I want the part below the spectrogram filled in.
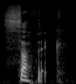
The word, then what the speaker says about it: Southwark: Oh, well, I just know that in English, like the word, it looks like on the page, Southwark with a W, W-A-R-K, but you pronounce it Suffolk.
